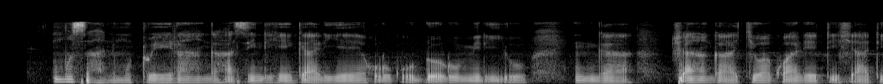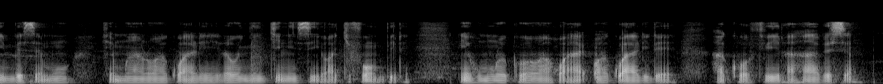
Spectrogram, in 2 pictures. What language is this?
Masaaba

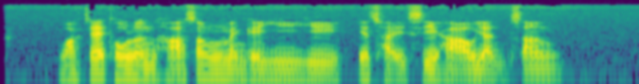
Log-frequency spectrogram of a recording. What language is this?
Cantonese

